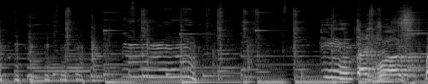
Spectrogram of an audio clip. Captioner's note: laughing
